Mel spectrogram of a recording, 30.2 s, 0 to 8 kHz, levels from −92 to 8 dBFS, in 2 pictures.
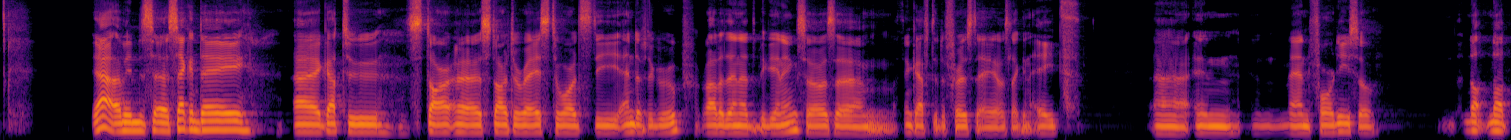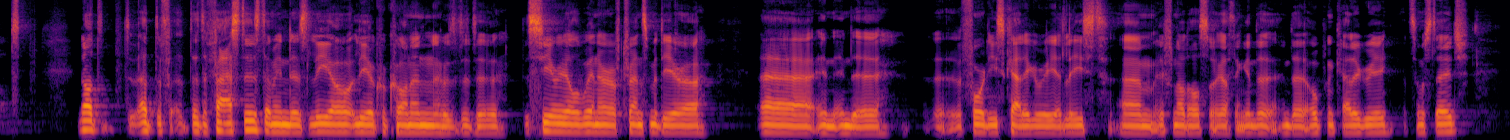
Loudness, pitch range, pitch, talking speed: -25 LUFS, 105-130 Hz, 115 Hz, 185 wpm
